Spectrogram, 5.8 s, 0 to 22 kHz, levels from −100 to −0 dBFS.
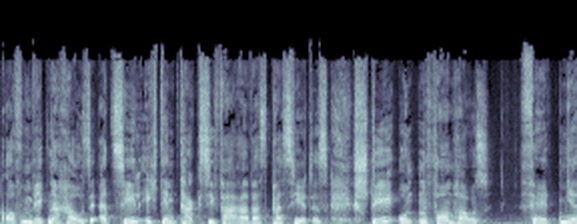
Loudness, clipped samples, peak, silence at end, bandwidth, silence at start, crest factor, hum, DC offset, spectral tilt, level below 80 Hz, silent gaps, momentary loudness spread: -14 LUFS; under 0.1%; -2 dBFS; 0 s; 17.5 kHz; 0 s; 12 dB; none; under 0.1%; -3 dB/octave; -48 dBFS; none; 5 LU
